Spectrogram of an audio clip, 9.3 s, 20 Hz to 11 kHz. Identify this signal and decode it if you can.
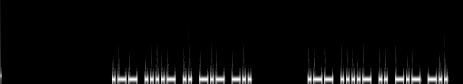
Morse code, heard as a keyed tone, about 21 wpm, 700 Hz. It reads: W4IKD W4IKD
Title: USA Call Signs - 5 Characters - Repeated 2x - 22wpm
